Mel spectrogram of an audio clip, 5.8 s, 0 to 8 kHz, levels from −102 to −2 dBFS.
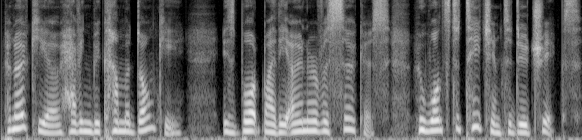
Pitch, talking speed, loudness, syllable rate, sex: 190 Hz, 215 wpm, -19 LUFS, 5.7 syllables/s, female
